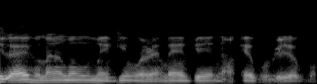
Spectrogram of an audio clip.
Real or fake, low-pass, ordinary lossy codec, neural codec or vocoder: fake; none; none; codec, 16 kHz, 1 kbps, FunCodec, trained on LibriTTS, 50 frames a second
